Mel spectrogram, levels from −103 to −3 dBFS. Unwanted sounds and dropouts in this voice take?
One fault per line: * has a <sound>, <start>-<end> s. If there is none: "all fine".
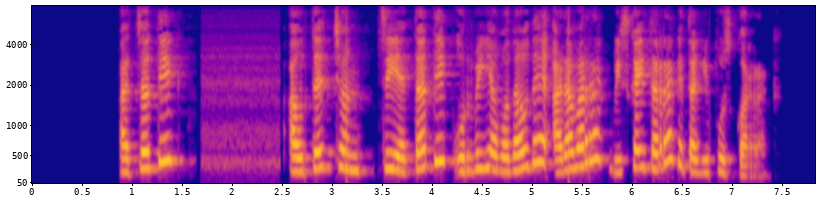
all fine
